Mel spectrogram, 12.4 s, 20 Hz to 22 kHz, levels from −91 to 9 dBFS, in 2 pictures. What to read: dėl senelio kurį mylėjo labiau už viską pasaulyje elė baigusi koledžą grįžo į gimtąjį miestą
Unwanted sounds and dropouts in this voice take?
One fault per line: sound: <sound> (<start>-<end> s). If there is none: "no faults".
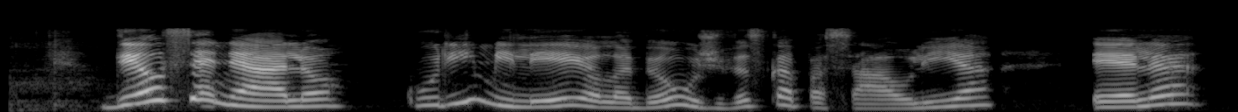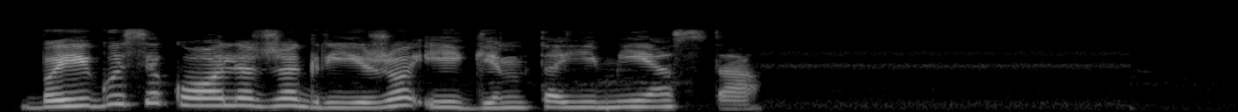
no faults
